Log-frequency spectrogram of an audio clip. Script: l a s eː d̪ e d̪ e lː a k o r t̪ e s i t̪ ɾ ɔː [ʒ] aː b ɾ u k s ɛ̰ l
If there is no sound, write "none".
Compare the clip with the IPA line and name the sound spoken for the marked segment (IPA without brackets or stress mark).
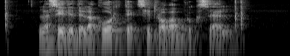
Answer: v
